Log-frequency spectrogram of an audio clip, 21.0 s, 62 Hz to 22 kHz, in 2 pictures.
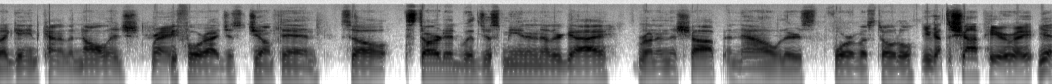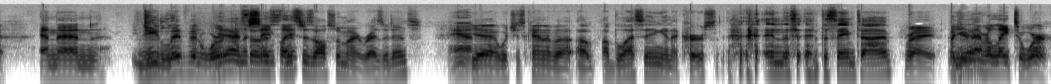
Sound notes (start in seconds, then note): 17.7 laughs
